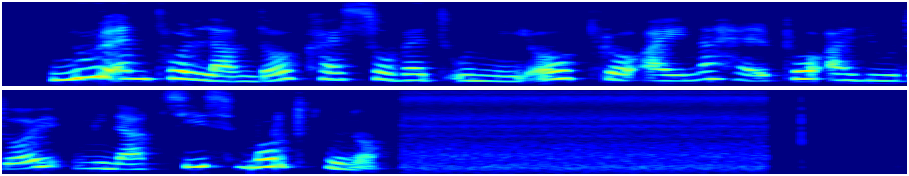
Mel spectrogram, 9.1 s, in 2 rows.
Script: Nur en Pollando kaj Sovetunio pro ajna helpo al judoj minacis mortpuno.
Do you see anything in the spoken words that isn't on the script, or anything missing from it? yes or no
no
